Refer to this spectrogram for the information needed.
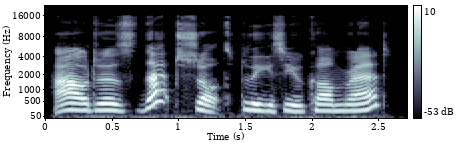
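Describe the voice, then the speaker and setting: A woman voicing a boastful, quick-witted little male tailor. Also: mid-range voice, clear, resonant tone, no echo, clean studio sound. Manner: cocky, bright, quick-witted.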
